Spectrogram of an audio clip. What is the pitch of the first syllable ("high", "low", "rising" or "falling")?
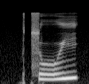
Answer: rising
